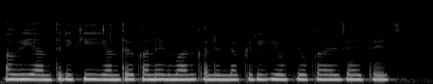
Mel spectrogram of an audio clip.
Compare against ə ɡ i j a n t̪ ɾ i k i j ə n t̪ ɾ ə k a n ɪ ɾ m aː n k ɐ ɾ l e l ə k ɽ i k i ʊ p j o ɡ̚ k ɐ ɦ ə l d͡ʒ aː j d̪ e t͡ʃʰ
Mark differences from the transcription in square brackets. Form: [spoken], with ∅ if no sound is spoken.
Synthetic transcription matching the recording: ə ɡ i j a n t̪ ɾ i k i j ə n t̪ ɾ ə k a n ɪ ɾ m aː n k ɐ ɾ l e l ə k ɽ i k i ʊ p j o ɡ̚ k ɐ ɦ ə l d͡ʒ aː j [t̪] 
